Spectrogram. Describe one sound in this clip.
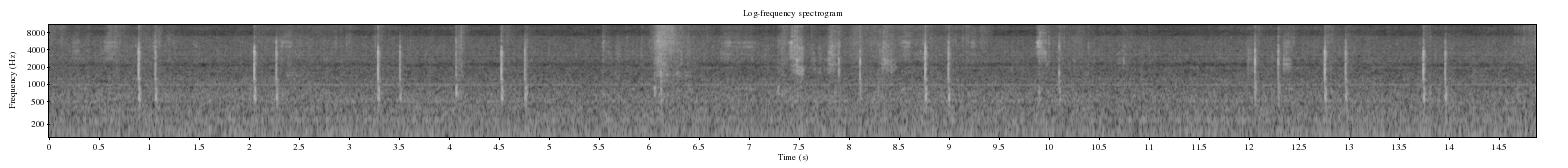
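Small plastic buttons click softly, one press at a time.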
